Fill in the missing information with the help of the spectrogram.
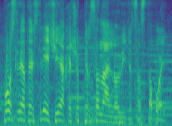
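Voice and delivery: ordinary talk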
